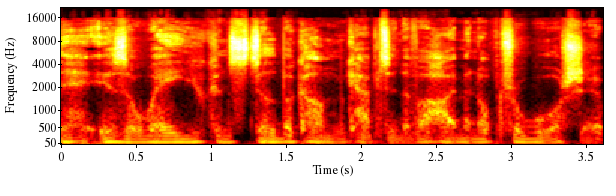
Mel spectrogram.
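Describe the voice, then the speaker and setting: A man's raspy, put-on character voice, very deep and low in pitch, monotone and flat, at a fairly quick pace with very even loudness. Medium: read story.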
